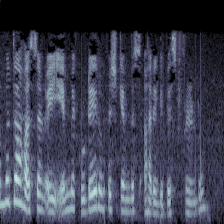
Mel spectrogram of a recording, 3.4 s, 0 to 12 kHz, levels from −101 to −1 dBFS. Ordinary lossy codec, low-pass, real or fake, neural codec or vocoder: MP3, 48 kbps; 7.2 kHz; real; none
